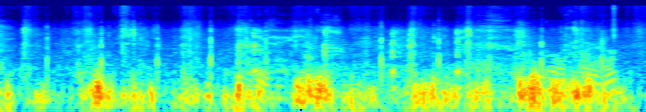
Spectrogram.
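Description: A person's voice talking in short bursts, with footsteps on dry field soil as the phone is carried along.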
